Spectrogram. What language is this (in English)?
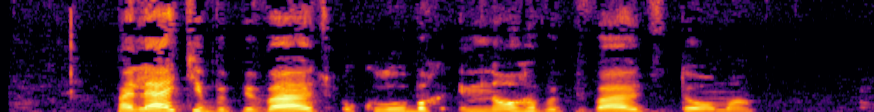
Belarusian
